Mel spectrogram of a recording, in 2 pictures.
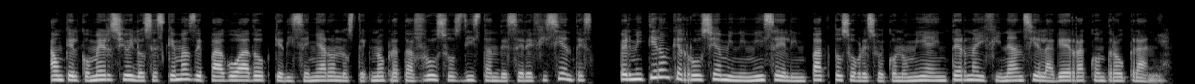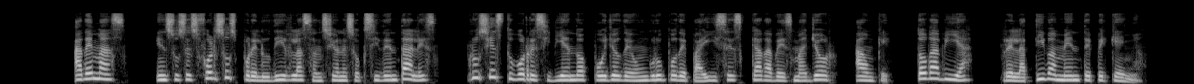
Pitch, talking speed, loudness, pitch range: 195 Hz, 150 wpm, -19 LUFS, 180-210 Hz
